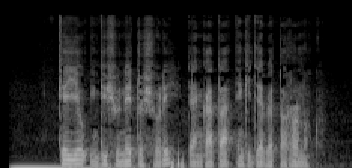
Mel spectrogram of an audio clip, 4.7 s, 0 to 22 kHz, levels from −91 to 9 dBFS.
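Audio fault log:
Throughout, HE-AAC compression: the encoder likely coded only the lower spectrum and rebuilt the treble by spectral band replication, copying lower bands upward under a coarse envelope, with the damage plainly audible. The result fits a low bitrate around 20 kbps. The speech keeps a bright top, but its upper harmonics no longer line up with the real ones, so s sounds come out gritty and lispy, with a metallic sheen, and nothing is present above 14.9 kHz.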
